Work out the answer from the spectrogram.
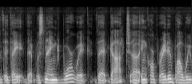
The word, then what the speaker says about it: Warwick: r i c k they were saying Warwick. Warwick, yeah. And I think you look in England nowadays for that word you find that that's how they still pronounce it over there.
